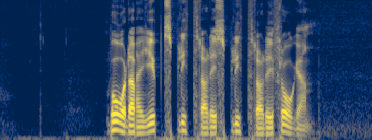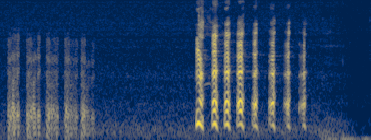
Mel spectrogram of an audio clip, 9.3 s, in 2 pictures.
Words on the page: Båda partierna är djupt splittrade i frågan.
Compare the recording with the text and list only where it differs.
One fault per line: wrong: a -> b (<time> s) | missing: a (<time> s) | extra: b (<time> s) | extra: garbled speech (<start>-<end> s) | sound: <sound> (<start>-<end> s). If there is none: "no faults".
missing: partierna (1.7 s)
extra: splittrade (2.7 s)
sound: laugh (4.7-5.8 s)
sound: laugh (7.1-8.6 s)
